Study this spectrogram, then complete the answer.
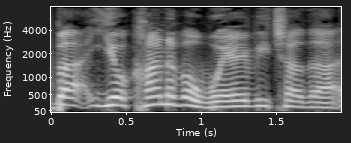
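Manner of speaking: ordinary delivery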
